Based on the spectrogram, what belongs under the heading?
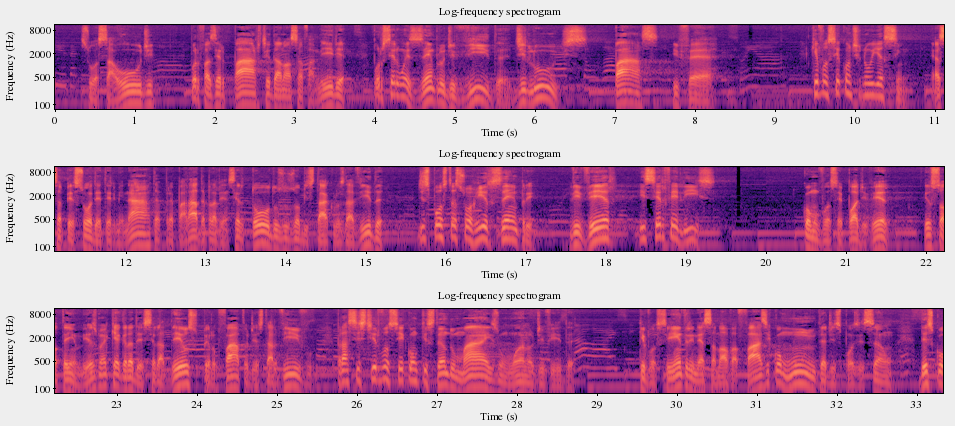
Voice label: ANIV NETO MASC, telemensagem

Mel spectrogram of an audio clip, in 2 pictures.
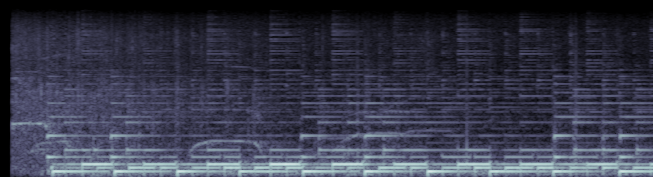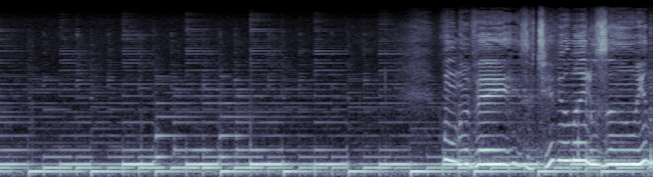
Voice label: Aniversario Casamento Masculino

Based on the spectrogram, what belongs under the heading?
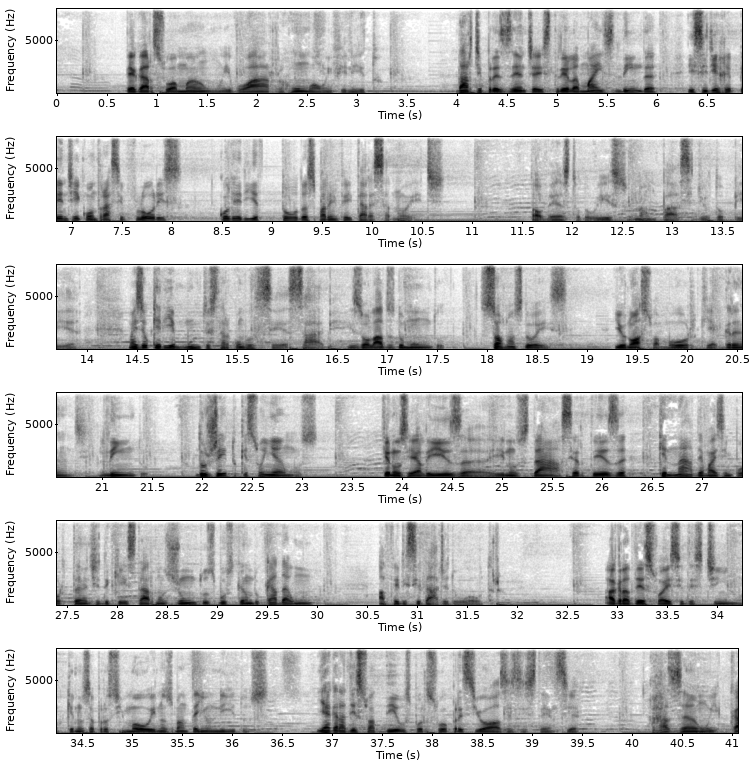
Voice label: ANIV NAMORADA, telemensagem

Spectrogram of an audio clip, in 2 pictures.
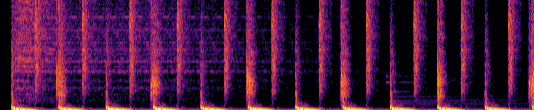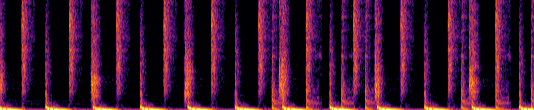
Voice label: OTIMISMO FUNCIONARIO, telemensagem

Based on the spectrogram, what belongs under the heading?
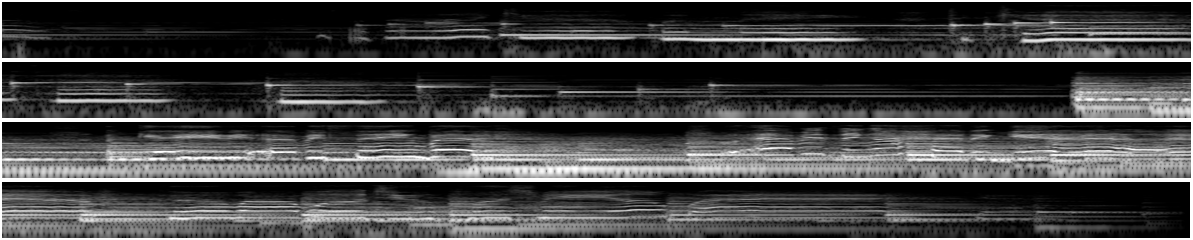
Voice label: Aniversario Atrasado Amigo Distante Masculino

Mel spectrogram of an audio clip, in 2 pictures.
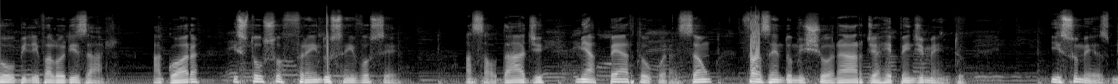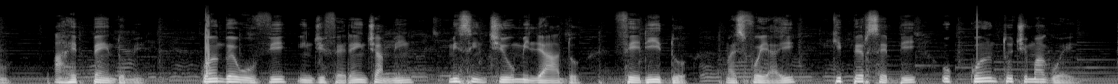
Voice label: Desculpas Masculino, telemensagem

